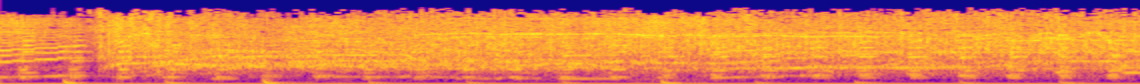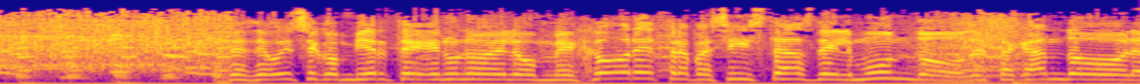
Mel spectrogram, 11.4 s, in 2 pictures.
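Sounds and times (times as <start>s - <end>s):
circus audience applause for trapeze artists: 0.4s - 6.9s
speech: 6.3s - 11.3s.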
